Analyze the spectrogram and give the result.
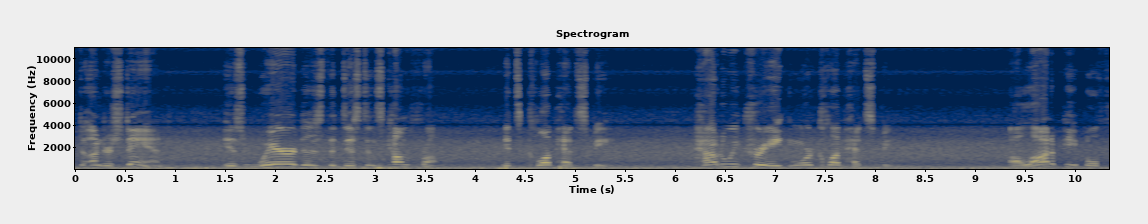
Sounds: Speech

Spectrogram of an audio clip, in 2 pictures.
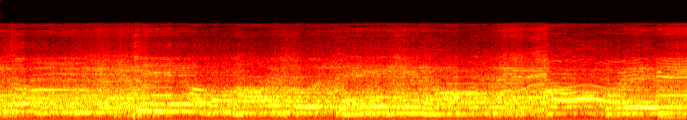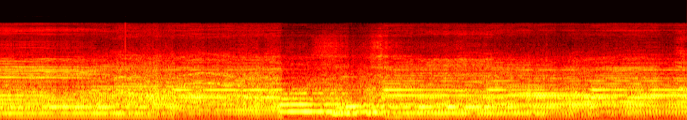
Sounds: Music, Speech

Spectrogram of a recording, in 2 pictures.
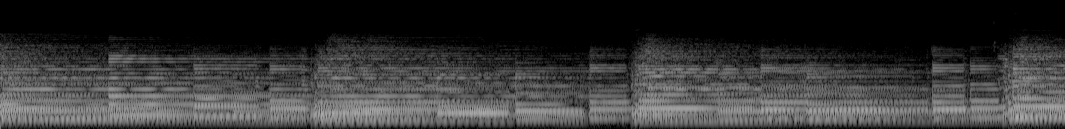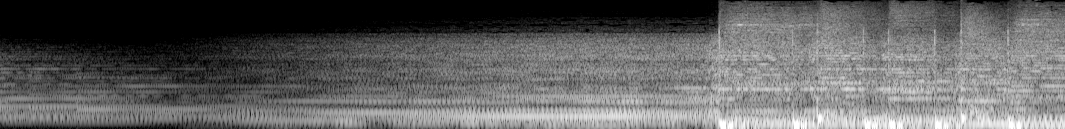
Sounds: Heavy metal

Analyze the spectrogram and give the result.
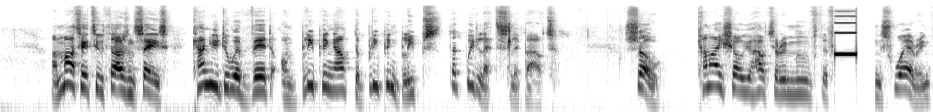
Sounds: Speech, bleep

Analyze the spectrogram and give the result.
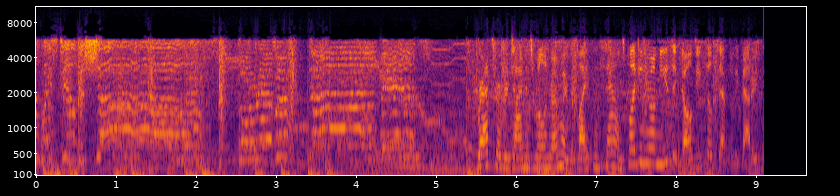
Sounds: Speech, Music

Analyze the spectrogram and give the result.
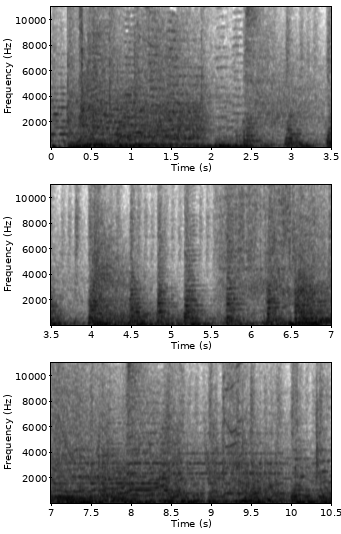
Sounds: Music

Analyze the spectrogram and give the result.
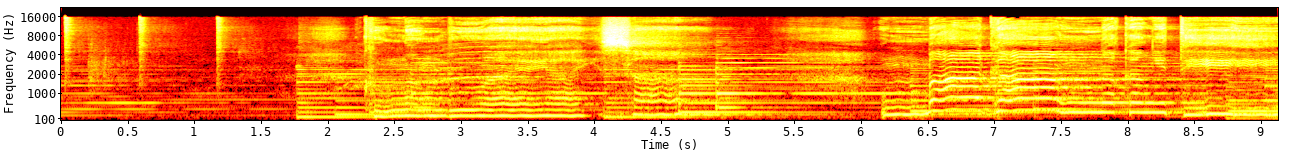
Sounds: Song, Singing, Music, Music of Asia, Pop music

